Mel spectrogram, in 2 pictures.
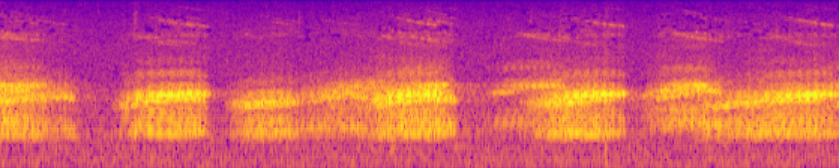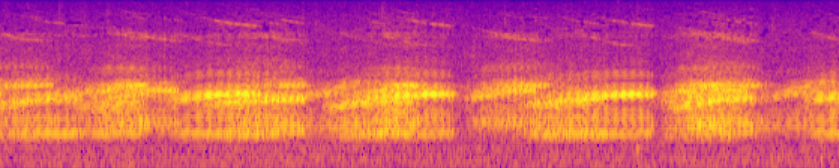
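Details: Frogs croaking in a busy chorus, rhythmic rasping pulses overlapping continuously, with short quiet breaks recurring roughly every one to two seconds.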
